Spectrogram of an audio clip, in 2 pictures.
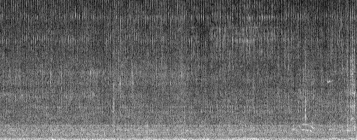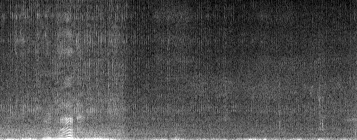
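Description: Steady rolling and wind noise from a bicycle riding along a smooth asphalt bike street, with a louder rumble and a short voice sound around eight seconds in.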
